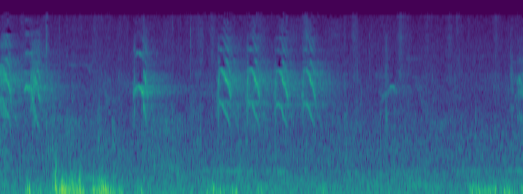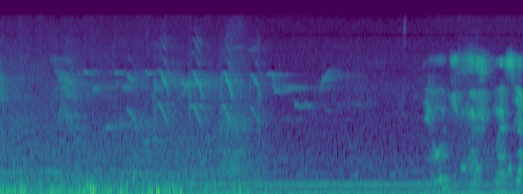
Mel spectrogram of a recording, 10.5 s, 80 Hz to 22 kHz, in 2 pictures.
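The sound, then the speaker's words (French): Clusters of bright bird chirps repeat over a quiet Paris street under lockdown on a Saturday late afternoon, around 5 pm, with a low hum and faint murmuring voices in the background and no traffic noise. “Paris sous confinement, un samedi en fin d'après-midi, normalement c'est blindé de monde et de voitures, et voilà ce qu'on entend.”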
